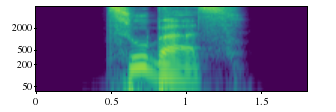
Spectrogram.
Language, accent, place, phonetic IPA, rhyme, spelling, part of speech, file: German, Germany, Berlin, [ˈt͡suːbɐs], -uːbɐs, Zubers, noun, De-Zubers.ogg
- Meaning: genitive singular of Zuber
